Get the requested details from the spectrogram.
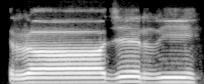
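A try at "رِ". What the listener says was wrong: রি টান হয়ে যাচ্ছে, র জের রি। সিন কলিফ টান অক্ষর, তিন আলিফ টান দিয়ে পড়ুন।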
